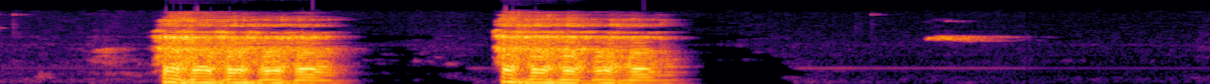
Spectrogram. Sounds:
Laughter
